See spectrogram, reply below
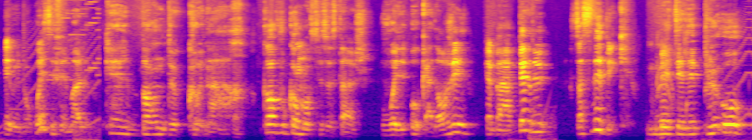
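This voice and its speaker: Sarcastic guy reviewing retro games, swears a lot, roomy echo, bit of music behind. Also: mid-range voice. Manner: sarcastic, foul-mouthed. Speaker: host of a retro video game review show. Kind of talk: humorous scripted review narration.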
